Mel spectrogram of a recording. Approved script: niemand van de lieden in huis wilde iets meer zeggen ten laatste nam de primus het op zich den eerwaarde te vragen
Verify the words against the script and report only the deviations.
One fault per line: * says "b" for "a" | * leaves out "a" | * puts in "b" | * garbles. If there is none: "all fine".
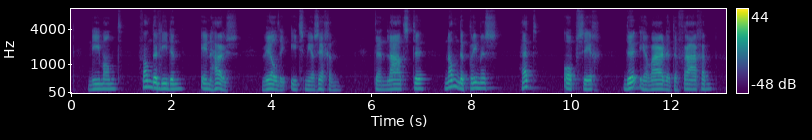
all fine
